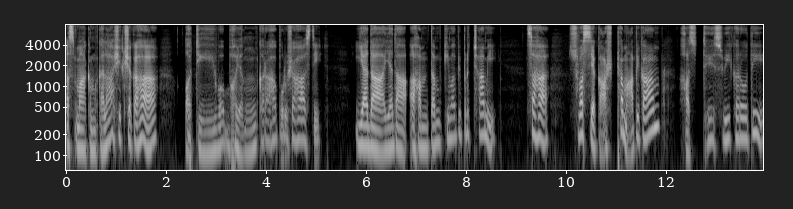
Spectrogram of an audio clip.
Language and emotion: Sanskrit, fearful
